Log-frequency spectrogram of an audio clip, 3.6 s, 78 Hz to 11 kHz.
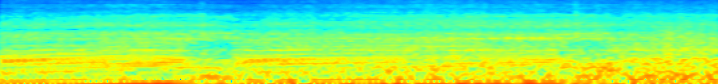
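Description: A 2023 Triumph Scrambler 900 motorcycle rides down a road, its engine giving a loud, continuous, grumbling drone with a low rumble throughout and no voices.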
